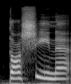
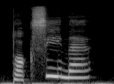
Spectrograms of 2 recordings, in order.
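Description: First: The x is pronounced as sh. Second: The x is pronounced as ks. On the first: The speaker calls it wrong. "Não digo toxina" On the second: The speaker calls it right. "pronunciam-se que se"

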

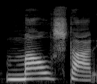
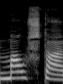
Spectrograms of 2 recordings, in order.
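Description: First: The first part ends in an L sound. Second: The first part ends in a U sound. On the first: The speaker calls it right. "A forma correta é mal-estar" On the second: The speaker calls it wrong. "O segundo erro é mal-estar"

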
